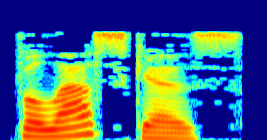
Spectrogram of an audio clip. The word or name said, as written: velazquez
